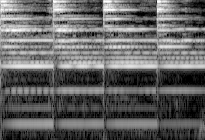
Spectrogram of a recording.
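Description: Loud, piercing bell with a steady ringing tone, struck three times at an even rhythm, close by and alone.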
